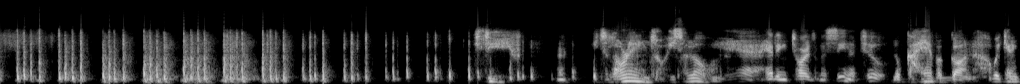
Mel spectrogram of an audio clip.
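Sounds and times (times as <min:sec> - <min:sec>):
horse hooves clopping: 0:00.0 - 0:05.9
speech: 0:04.9 - 0:10.1.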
